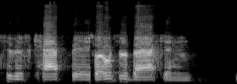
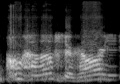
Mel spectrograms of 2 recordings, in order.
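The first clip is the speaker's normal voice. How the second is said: much higher, overly polite hello; eager dad greeting; 11 semitones higher, 3 dB louder than usual. Retold or imitated. Missionary imitating the Filipino dad greeting him, pitched much higher.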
